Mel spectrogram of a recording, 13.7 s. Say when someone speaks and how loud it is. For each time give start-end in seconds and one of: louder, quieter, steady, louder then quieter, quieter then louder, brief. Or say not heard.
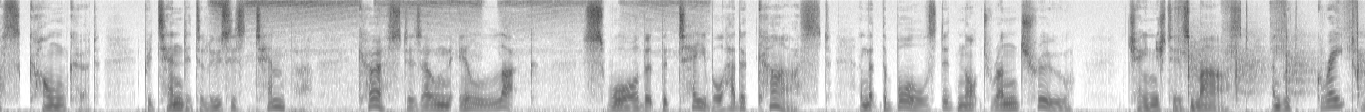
0.0-13.6 steady.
